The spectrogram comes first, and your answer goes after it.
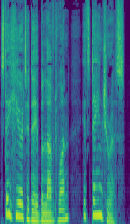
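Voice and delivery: very high, anxious begging. A narrator's reading. Marina begging her beloved Gobo to stay, pleading. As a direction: implore in a high-pitched voice. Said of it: "Even Marina begged".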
